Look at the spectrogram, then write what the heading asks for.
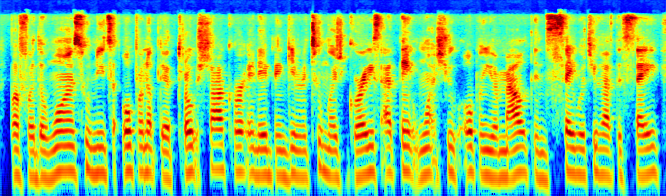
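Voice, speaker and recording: A woman's voice: extremely low pitch, dark tone. A woman giving a casual tarot reading to her viewers, chatty and emphatic, swearing casually and repeating herself for emphasis. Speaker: tarot reader.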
